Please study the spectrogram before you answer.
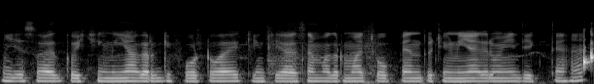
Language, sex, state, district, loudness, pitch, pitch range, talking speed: Hindi, male, Jharkhand, Palamu, -24 LUFS, 145 Hz, 145-150 Hz, 170 wpm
